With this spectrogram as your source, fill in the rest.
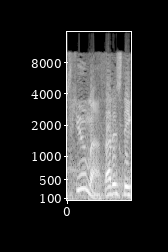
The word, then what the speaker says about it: Puma: It is pronounced Puma.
